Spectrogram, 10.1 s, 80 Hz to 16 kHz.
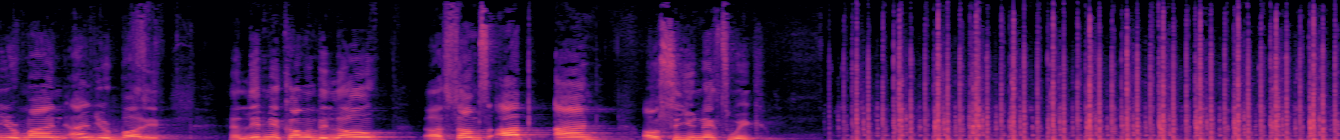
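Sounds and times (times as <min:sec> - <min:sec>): rapid sharp knocks: 0:06.2 - 0:10.0.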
